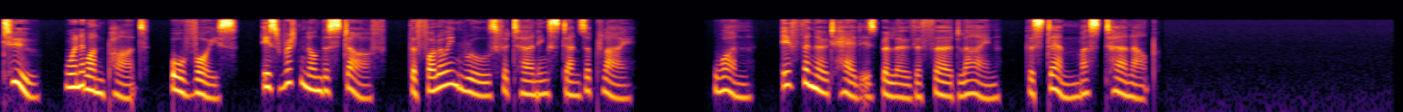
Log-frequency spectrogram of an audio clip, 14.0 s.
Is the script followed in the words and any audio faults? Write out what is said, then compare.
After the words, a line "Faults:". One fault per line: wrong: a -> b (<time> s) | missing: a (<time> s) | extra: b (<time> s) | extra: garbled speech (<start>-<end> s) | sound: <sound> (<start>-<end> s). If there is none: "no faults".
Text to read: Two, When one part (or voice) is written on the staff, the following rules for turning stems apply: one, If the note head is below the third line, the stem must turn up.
Two, When one part (or voice) is written on the staff, the following rules for turning stems apply: one, If the note head is below the third line, the stem must turn up.
Faults:
no faults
